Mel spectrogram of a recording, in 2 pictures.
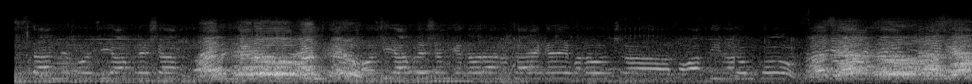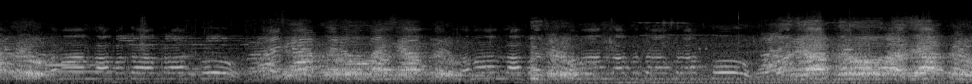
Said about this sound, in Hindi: एक मुजाहरा लापता अफराद के रिश्तेदारों की तंजीम voice for Bloch missing persons, human rights commission of Pakistan और बलोच ह्यूमन राइट्स ऑर्गेनाइजेशन की जानिब से मुश्तरका तौर पर मुनक्किद किया गया। मुजाहरे के शुरका ने अपने मुतालबात के हक में ये नारे लगाए।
